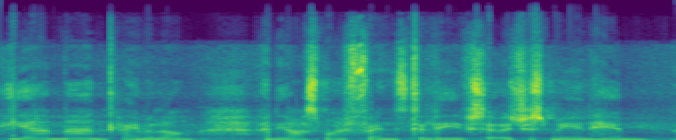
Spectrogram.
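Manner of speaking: put-on a little girl telling her dad about the park; six-year-old daughter answers her father. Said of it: "She's only six".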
